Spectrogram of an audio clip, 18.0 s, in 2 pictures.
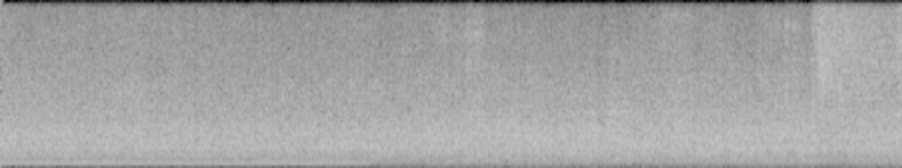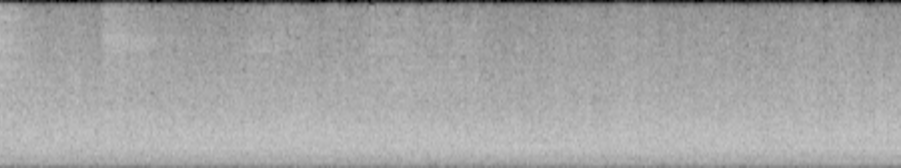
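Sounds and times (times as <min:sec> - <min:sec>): steady tone: 0:00.0 - 0:03.8
train rolling past: 0:00.0 - 0:18.0.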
